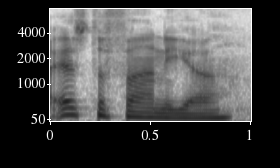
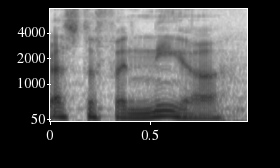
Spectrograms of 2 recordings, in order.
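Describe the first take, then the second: First: The stress falls on the 'fa' syllable. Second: The stress falls on the 'ni' syllable.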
